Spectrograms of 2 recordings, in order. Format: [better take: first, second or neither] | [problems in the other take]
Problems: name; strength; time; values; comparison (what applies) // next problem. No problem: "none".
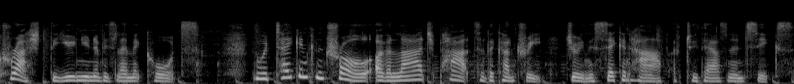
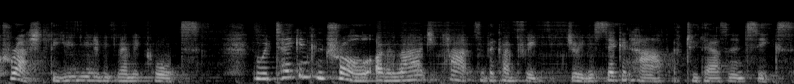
first | noise reduction (neural separator model SepFormer DNS4)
